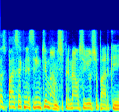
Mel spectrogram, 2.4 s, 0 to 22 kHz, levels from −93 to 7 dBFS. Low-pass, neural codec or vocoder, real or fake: 7.2 kHz; codec, 16 kHz, 1.1 kbps, Voila-Tokenizer; fake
